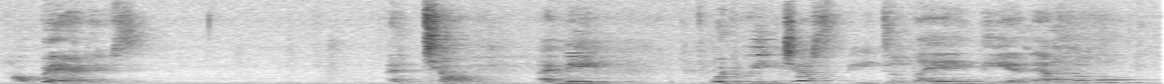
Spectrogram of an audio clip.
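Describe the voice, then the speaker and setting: A woman playing a blunt, plain-spoken patient in a staged play, talking in a halting, colloquial way. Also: a little high, expressive, close to an everyday voice. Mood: anxious, blunt. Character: blunt, plain-spoken cancer patient, parent of grown daughter. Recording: very echoey room, distant mic, clear noise.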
